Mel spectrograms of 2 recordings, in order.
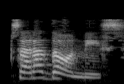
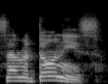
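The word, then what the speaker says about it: Ψαραντώνης: Well, it's supposed to be pronounced like this. Ψαραδόνης. Serotonis. But I guess we could be forgiven if we pronounced it like this. Serotonis. Serotonis. But it should be pronounced Ψαραδόνης.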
